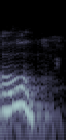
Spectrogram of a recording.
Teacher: Muah itu kalau untuk kecil baru muah ya. Jangan muah lagi, tapi muh benar-benar ke u ya.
